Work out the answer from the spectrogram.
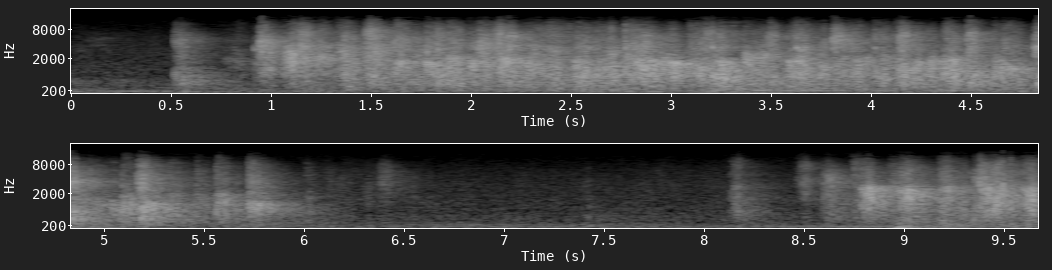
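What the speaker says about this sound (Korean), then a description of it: "자, 다 같이 다시 한번 박수로 한번 축하드립니다." A church congregation at a Salvation Army anniversary thanksgiving service claps in a burst of applause that thins out midway, then picks up again near the end, with no talk over it.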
